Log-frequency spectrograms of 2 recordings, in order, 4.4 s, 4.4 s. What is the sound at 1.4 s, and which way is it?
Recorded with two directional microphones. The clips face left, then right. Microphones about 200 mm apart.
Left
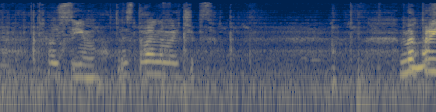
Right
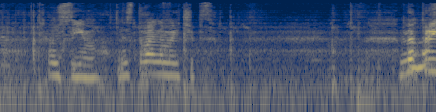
Speech, 5° right (ahead or behind).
